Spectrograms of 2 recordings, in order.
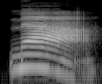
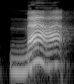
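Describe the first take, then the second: First: The word trails off with air draining out. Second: The word is cut off sharply at the end. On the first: The speaker calls it wrong. "let the air drain out of it like a deflating balloon" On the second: The speaker calls it right. "take the air away from them immediately"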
